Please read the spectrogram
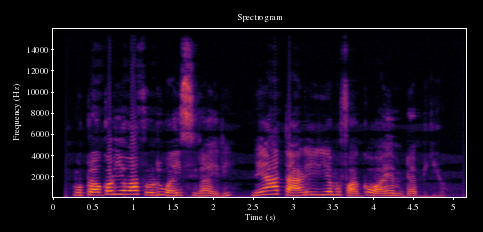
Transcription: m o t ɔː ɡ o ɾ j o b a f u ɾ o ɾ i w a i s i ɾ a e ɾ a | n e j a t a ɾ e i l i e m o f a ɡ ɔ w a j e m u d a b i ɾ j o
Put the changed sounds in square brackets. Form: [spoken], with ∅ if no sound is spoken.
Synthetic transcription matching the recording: m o t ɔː ɡ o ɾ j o [w] a f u ɾ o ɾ i w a i s i ɾ a e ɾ [i] | n e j a t a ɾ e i [ɾ] i e m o f a ɡ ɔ w a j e m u d a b i ɾ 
